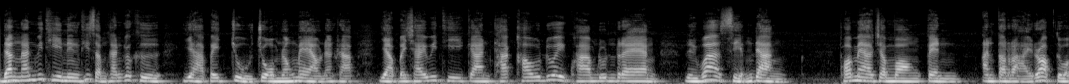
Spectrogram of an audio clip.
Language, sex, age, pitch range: Thai, male, 60-79, 140-180 Hz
